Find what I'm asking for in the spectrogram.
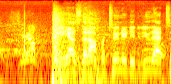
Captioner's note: blows thudding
